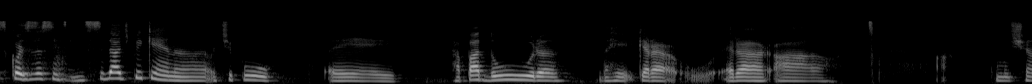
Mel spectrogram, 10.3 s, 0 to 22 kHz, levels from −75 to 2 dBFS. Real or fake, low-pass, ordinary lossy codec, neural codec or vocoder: fake; none; none; codec, 16 kHz, 1 kbps, X-Codec, WavLM features, trained on Multilingual LibriSpeech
